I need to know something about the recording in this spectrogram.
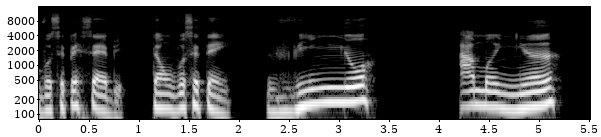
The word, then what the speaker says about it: vinho: E alguns alunos acabam também falando vinho, vino. Vino ou vino, ao invés de vinho.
